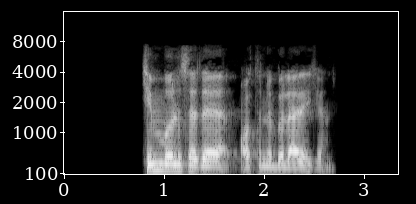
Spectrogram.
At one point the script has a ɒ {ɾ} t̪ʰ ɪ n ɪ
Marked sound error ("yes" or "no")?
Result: yes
